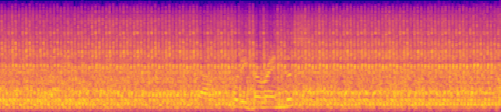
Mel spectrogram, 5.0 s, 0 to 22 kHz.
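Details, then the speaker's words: Vauxhall Corsa D 1.3 CDTI diesel idling: harsh, uneven rattle from the auxiliary belt on the left-hand side, with belt and tensioner vibrating badly, caused by a seized alternator overrunning clutch pulley. "so actually just heard quite a rattle sound coming from the side of this engine and it's actually from the belt itself from the auxiliary belt"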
